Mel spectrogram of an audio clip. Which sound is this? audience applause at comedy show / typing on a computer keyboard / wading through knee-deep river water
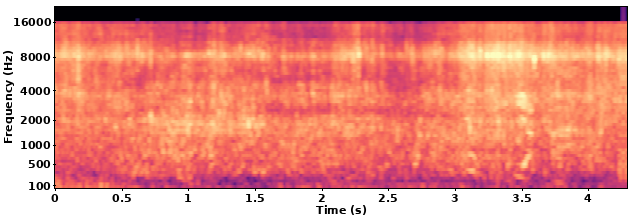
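wading through knee-deep river water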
